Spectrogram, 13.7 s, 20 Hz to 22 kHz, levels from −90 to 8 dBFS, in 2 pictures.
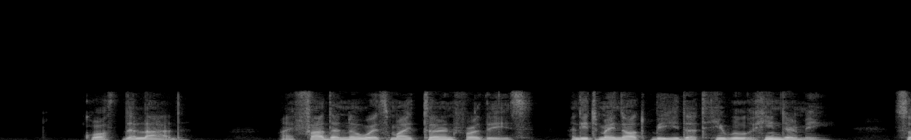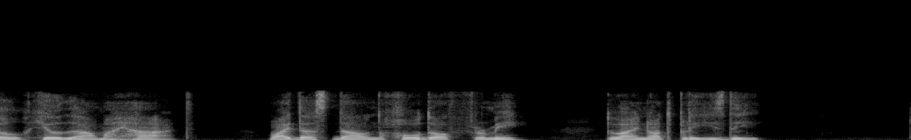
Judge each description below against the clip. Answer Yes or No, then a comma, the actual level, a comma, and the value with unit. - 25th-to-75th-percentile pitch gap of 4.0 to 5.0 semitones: Yes, average, 4.3 semitones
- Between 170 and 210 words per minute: No, average, 160 wpm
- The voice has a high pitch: No, low, 125 Hz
